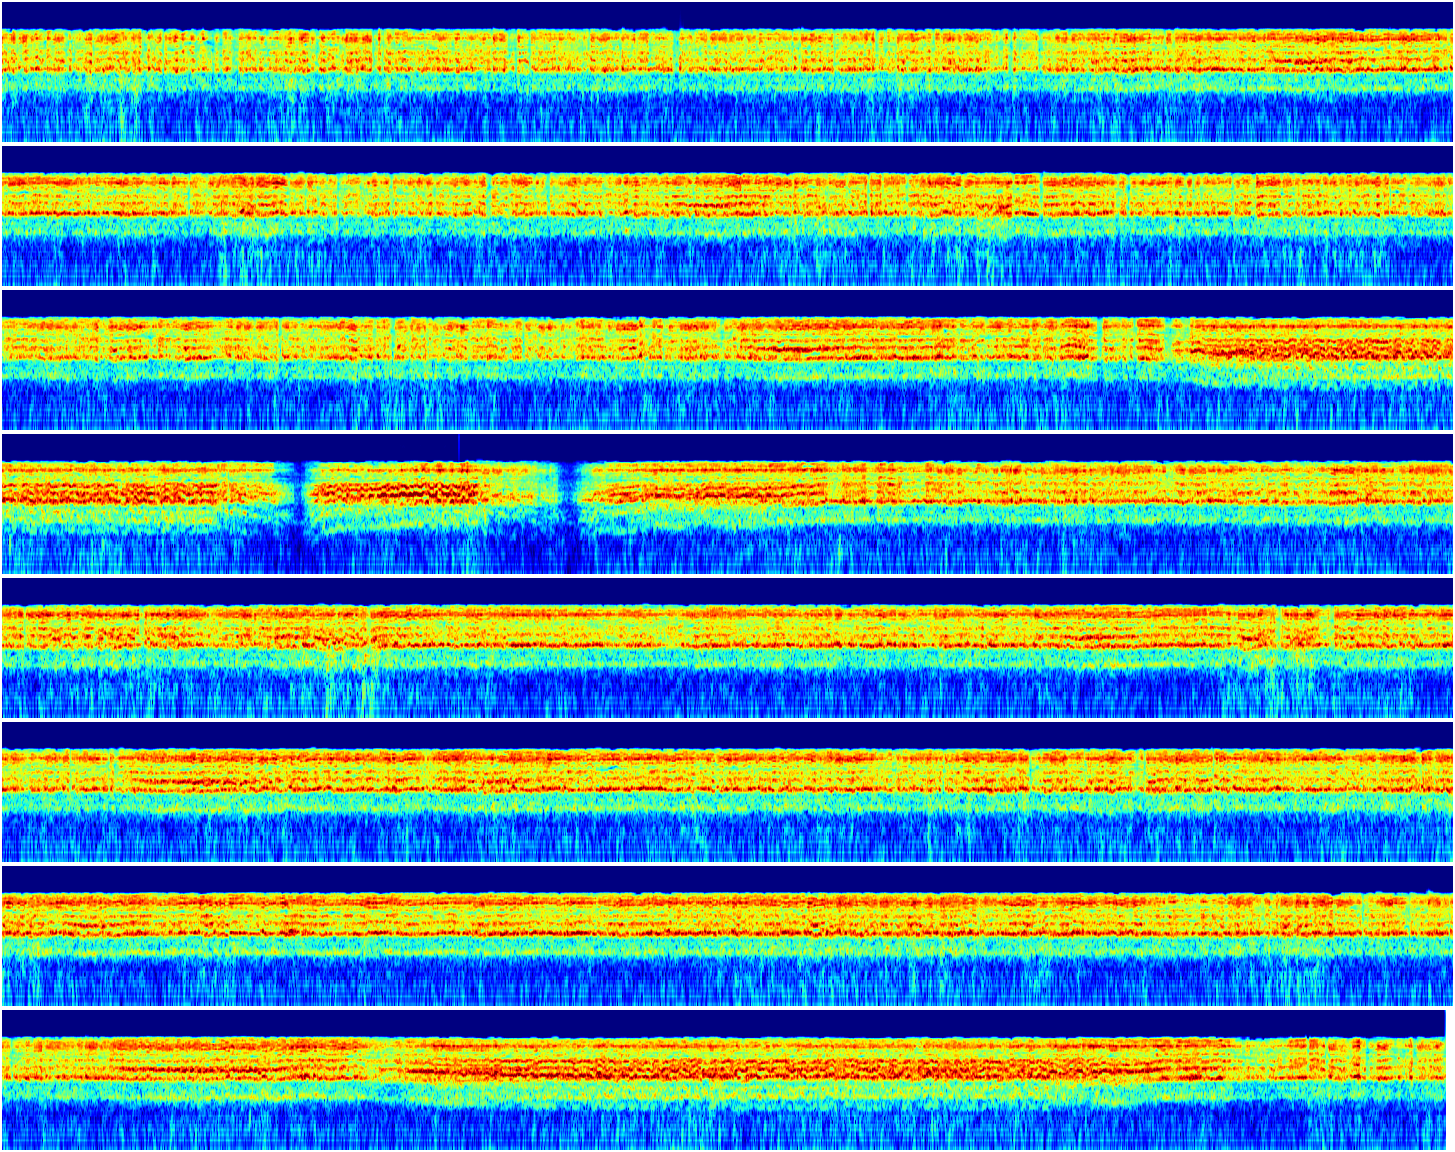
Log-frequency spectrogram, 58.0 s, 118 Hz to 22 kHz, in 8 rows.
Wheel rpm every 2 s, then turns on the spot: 230, 230, 230, 230, 240, 230, 230, 230, 230, 230, 210, 160, 140, 230, 230, 230, 230, 230, 220, 230, 230, 230, 230, 230, 230, 230, 210, 200, 210.
none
